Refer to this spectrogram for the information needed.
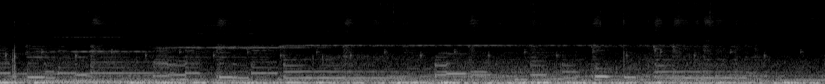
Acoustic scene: car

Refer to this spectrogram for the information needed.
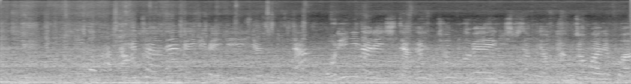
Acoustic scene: car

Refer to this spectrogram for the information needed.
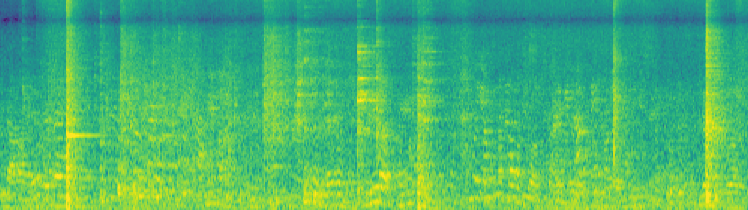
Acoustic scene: cafe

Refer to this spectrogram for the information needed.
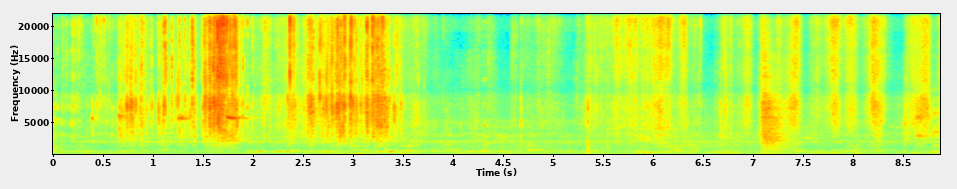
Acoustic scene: restaurant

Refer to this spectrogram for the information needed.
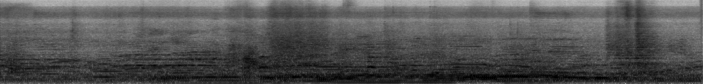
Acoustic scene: cafe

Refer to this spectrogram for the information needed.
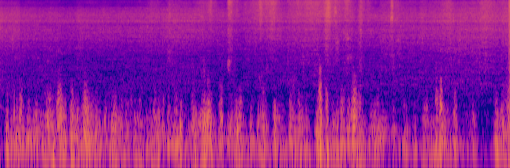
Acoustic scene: residential area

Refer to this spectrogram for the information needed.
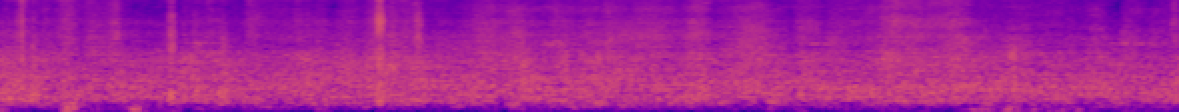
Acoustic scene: residential area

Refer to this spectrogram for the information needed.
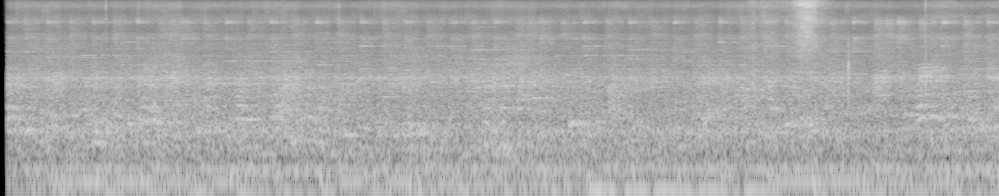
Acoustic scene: crowded indoor space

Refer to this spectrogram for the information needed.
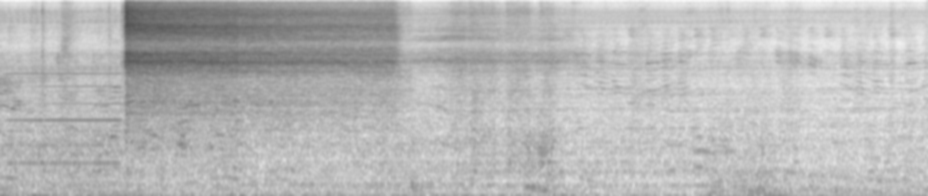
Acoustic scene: bus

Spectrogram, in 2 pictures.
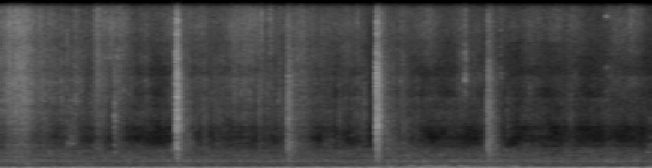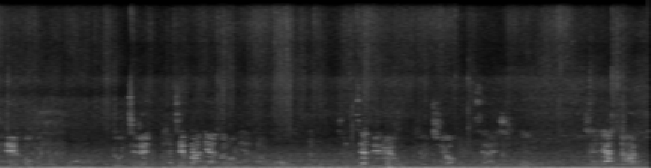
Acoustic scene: bus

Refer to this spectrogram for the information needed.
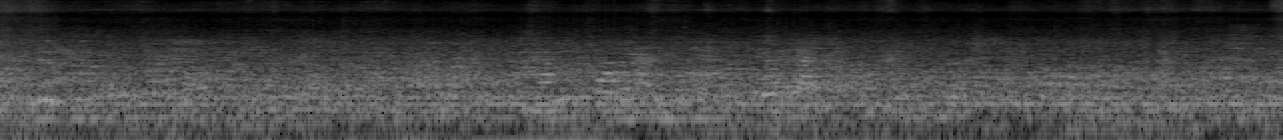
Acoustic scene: crowded indoor space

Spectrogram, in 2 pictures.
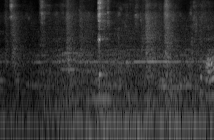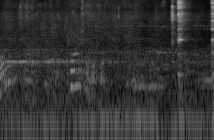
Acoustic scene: restaurant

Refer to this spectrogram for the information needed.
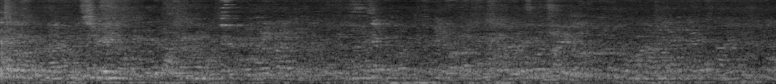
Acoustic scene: crowded indoor space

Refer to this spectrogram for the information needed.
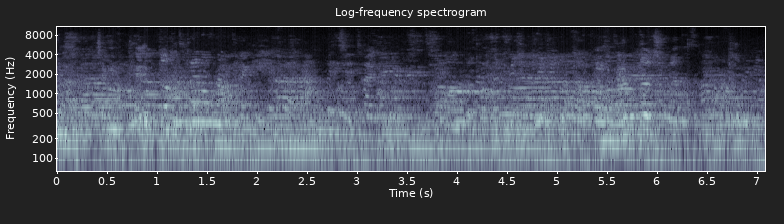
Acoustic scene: cafe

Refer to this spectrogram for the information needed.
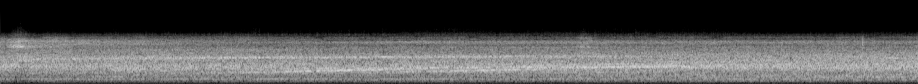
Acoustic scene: subway station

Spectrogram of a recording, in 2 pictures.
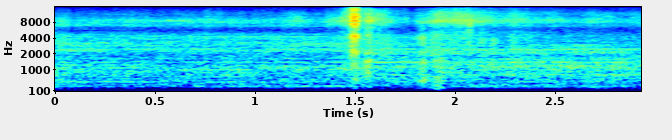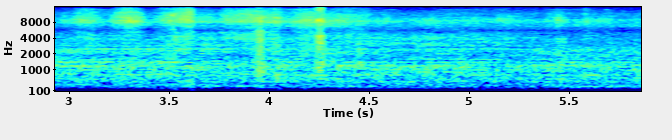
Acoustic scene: subway train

